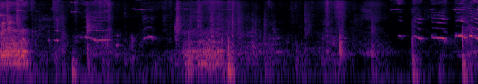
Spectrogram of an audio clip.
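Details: Five-week-old Staffordshire bull terrier puppies indoors, chewing on their breeder's shoe: brief, thin whines that rise and fall, several scattered through the clip, over low rumbling, rustling and gnawing noises.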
